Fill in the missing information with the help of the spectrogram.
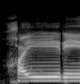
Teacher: یہاں دو زیر کی تنوین ہے یہاں ہم نے ناک میں آواز پیدا کرنی ہے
